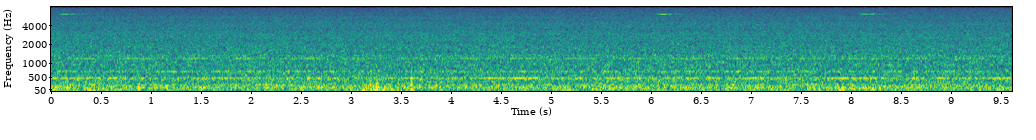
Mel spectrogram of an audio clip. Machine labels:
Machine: fan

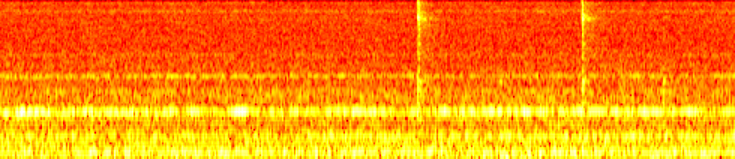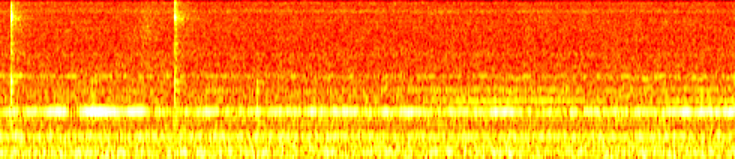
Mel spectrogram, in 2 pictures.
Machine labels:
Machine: valve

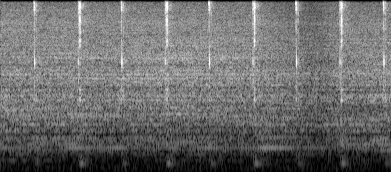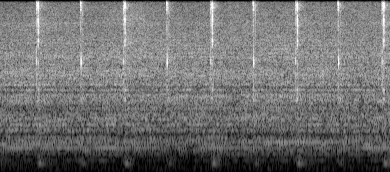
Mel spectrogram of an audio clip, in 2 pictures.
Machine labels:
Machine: valve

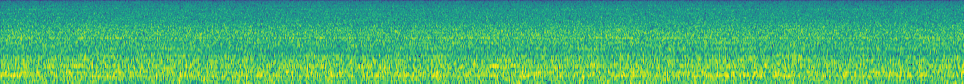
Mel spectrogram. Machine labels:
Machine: fan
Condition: normal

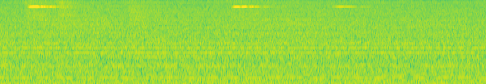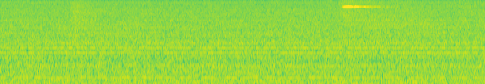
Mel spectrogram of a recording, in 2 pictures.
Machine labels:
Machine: fan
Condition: abnormal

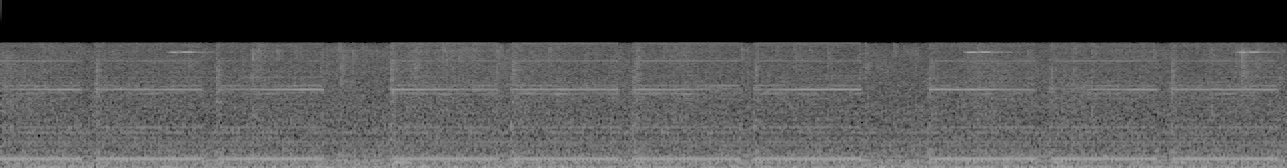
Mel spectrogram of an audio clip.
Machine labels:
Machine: slide rail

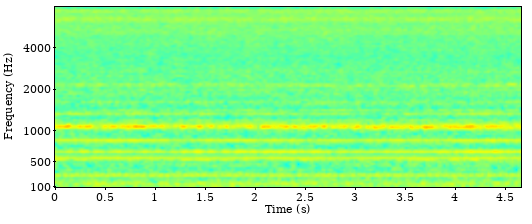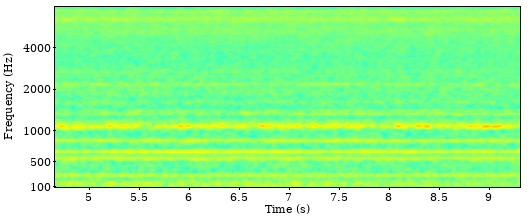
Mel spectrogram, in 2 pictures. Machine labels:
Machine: fan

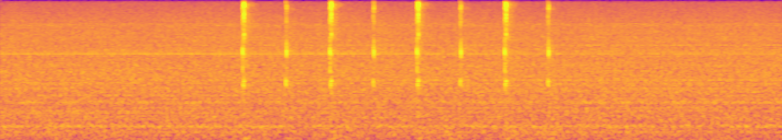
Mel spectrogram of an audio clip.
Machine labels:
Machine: valve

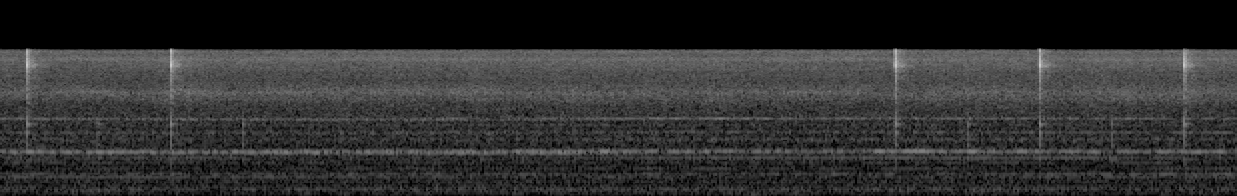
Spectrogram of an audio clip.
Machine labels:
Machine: valve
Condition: normal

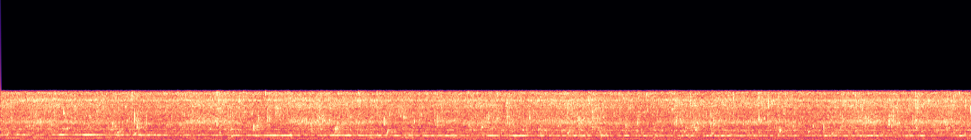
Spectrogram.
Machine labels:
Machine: pump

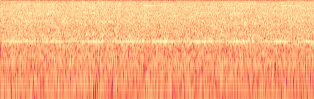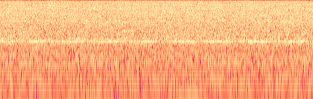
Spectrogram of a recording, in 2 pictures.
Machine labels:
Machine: fan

